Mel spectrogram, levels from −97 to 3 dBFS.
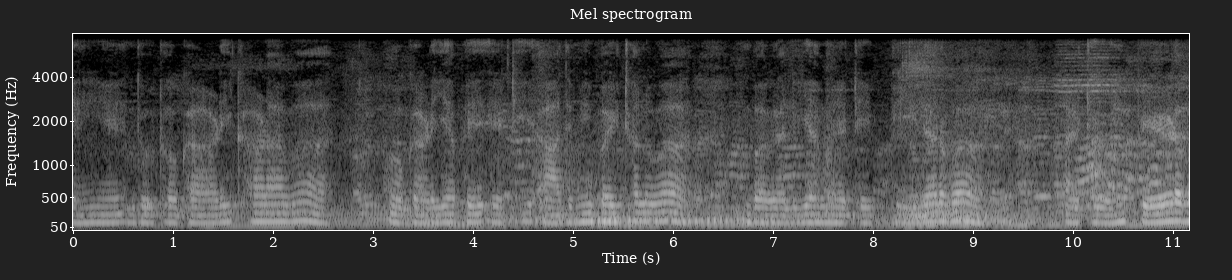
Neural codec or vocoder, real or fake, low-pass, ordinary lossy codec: none; real; 7.2 kHz; none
